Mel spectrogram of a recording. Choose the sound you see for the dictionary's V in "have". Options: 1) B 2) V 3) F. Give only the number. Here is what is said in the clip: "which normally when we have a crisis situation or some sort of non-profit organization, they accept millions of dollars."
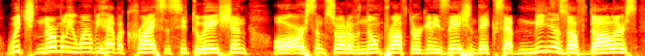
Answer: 2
